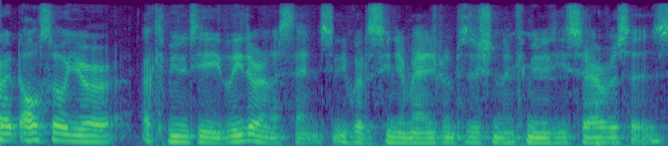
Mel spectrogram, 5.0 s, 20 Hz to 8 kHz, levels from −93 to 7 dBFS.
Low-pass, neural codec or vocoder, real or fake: 7.2 kHz; none; real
